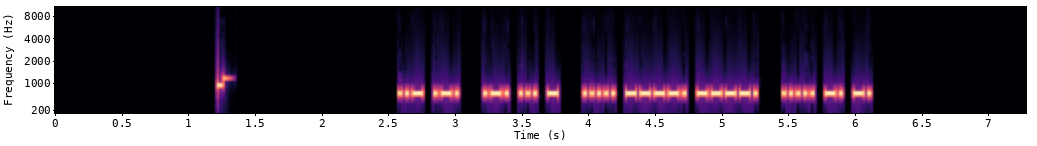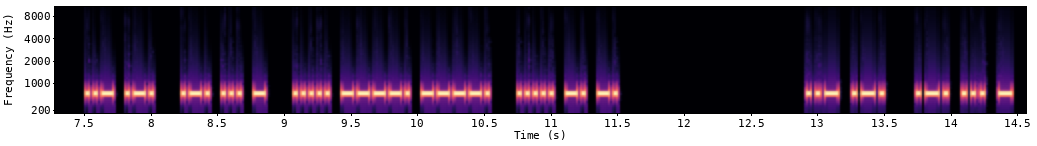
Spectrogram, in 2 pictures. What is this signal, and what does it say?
Morse code, heard as a keyed tone, about 37 wpm, 700 Hz. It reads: UR RST 599 5NN UR RST 599 5NN UR RST
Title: Speed-Racing Common QSO Phrases - 30wpm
